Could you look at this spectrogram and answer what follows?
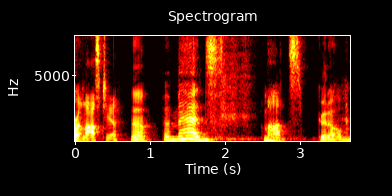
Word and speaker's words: Mads: Oh, but Mads. Mads. Good old Mads. Apparently it's more accurately pronounced something like Mars.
